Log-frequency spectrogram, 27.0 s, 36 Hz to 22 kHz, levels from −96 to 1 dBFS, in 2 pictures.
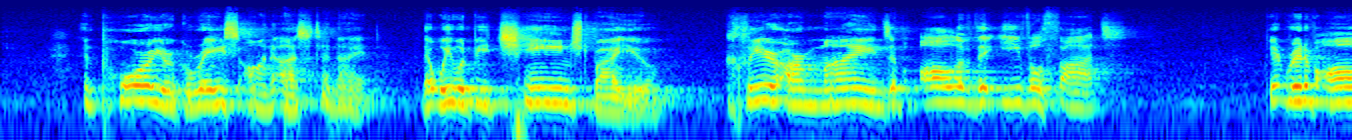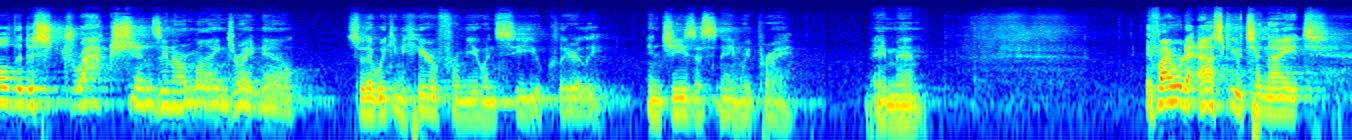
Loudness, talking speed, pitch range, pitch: -30 LUFS, 130 wpm, 155-200 Hz, 185 Hz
